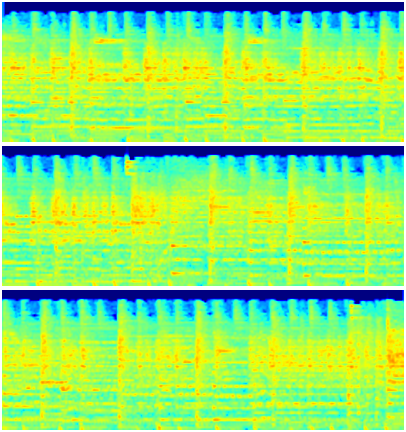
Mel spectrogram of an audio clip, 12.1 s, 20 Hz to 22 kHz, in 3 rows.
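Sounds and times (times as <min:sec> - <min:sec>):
rock music with guitar and drums: 0:00.0 - 0:12.0.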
